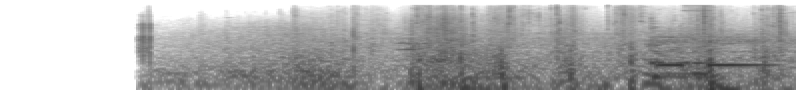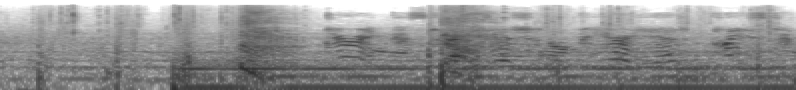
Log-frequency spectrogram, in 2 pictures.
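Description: Footsteps tread on rocky ground.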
